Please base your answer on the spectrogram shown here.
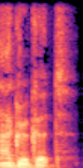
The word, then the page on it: aggregate: British English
